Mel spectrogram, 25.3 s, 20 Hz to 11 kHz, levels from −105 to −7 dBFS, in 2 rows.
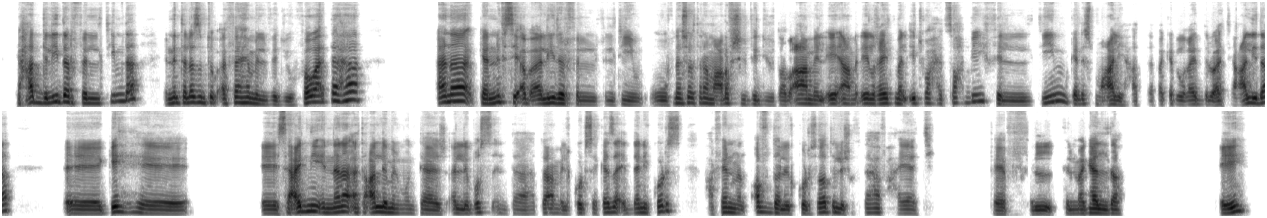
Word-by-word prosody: كحد 165 -2 +2
leader 195 +3 +4
في 150 -3 0
الteam 200 +9 -7
ده 245 - 0 0.3
إن 150 - 0
أنت 165 +1 +1
لازم 175 0 +3
تبقى 145 - -3
فاهم 165 -1 +1
الفيديو، 115 -4 -5
فوقتها 225 - +3 0.8
أنا 215 +2 +7
كان 145 0 +1
نفْسي 185 0 +1
أبقى 130 +3 +2
leader 150 0 +6
في 130 - -2
ال 110 -1 -8
في 115 +1 -14
الteam 110 -4 -8
وفي 115 +6 -6
نفس 155 +2 -1
الوقت 160 - -2
أنا 155 - 0
ما 130 - -2
أعرفش 135 +2 -2
الفيديو 120 -3 -10
طَب 115 0 -7
أعمل 140 -3 +2
إيه! 140 - +2
أعمل 135 +2 -2
إيه! 145 - +3
لغاية 145 +1 +2
ما 135 - -1
لاقيت 150 +1 -2
واحد 140 -3 -8
صاحبي 165 +7 -6
في 140 -11 -4
الteam 120 - -4
كان 135 - -3
اسمه 135 - -10
علي - - 0
حتّى. - - -19
فاكره - - -11
لغاية 120 0 -4
دلوقتي، 125 - -4
علي 155 0 +3
ده 175 +5 0 0.5
آآ، 115 -1 +1
جِه 150 +5 +4 1.3
آآ، 120 0 -1
ساعدني 170 +6 +5
إن 140 +1 +1
أنا 170 0 +5
أتعلّم 145 0 +4
الmontage 120 -4 -4
قال 125 - -3
لي: 120 0 -1
"بُص 145 +4 -5
أنت 115 0 -21
هتعمل 115 +1 -6
Course 130 - -3
كذا" 145 +2 -1
ادّاني 135 +3 -2
Course 185 0 -5 0.2
حرفيًا 150 - -3
من 130 -5 -2
أفضل 140 -6 0
الكورسات 150 +6 -1
اللي 140 -3 +1
شُفتها 135 0 -9
في 135 - -15
حياتي، 120 -1 -11 0.6
في - - -2
في - - -24
ال 110 0 0
في 115 - -10
المجال 120 +1 +4
ده، 120 -1 -1 1.0
إيه؟ 175 - +5
140 Hz, 190 wpm, -24 LUFS, 120-160 Hz, 1.3 s, أنا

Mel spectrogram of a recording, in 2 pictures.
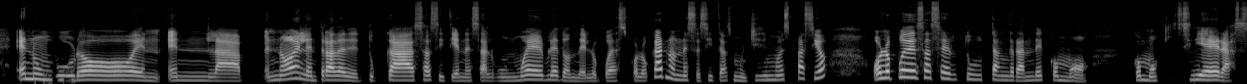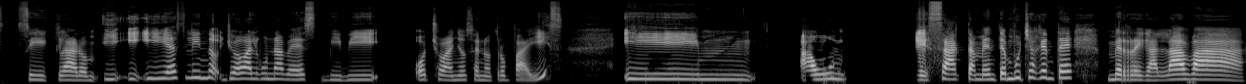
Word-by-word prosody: en 255 +1 +3
un 230 -4 -5
buró, 205 0 -1
en 180 -5 -4
en 185 0 -2
la 165 -1 +1 0.2
¿no? 220 +6 +3
En 280 - +5
la 205 - 0
entrada 200 0 +1
de 170 -3 -7
tu 180 +3 -18
casa, 195 0 +3
si 180 -3 -10
tienes 165 0 -5
algún 170 +1 -8
mueble 215 +2 -1
donde 160 -5 -6
lo 155 -1 -14
puedas 165 +1 -7
colocar, 330 - +2
no 250 -5 -4
necesitas 190 -2 -8
muchísimo 200 +5 -12
espacio 280 +7 -2 0.5
o - - +1
lo 300 +1 +4
puedes 325 -1 +4
hacer 275 -6 -3
tú 230 -2 -14
tan 215 -3 -7
grande 190 +2 -6
como 190 - -10 0.4
como 195 -3 -8
quisieras. 205 -3 -1
Sí, 215 -4 -6
claro. 205 -2 0
Y 240 +3 -4
y 250 - +5 0.3
y - - +4
es 295 +1 0
lindo. 310 -1 -1
Yo 260 +3 -2
alguna 260 -1 0
vez 230 -1 -4
viví 215 - -4 0.3
8 220 +1 -5
años 210 +2 -4
en 205 -2 -6
otro 205 +2 -11
país - - -4 0.6
y, 250 -2 +2
mm, 230 -1 -8 0.5
aún 240 +2 +1 0.7
exactamente. 235 +3 +5
Mucha 310 +3 +1
gente 305 0 +4 0.3
me 230 +1 +3
regalaba 215 -1 +5
215 Hz, 140 wpm, -24 LUFS, 195-245 Hz, 0.7 s, En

